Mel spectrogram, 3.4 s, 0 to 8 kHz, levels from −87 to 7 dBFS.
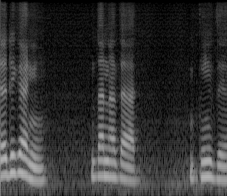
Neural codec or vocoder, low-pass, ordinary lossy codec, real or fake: codec, 16 kHz, about 1 kbps, DyCAST, with the encoder's durations; none; none; fake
